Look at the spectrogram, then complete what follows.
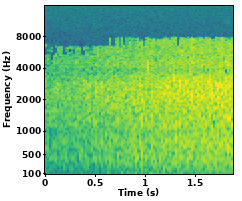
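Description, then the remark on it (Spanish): A large crowd in the square applauds, a dense, steady wash of clapping with no single claps standing out, swelling slightly louder over two seconds. No one speaks. “Aplauso lógico.”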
